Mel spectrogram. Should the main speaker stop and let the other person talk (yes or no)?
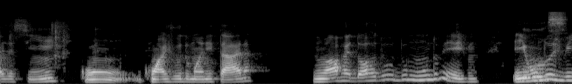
no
